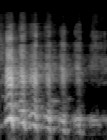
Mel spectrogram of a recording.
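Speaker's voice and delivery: high ghoulish cackle; Crypt Keeper cackle. Retold or imitated. Streamer ends the impression with a high ghoulish cackle. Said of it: "the Crypt Keeper".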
